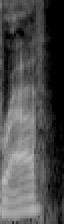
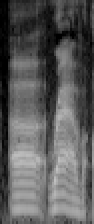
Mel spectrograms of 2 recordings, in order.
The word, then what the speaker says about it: Rav: Rav, R-A-V. That's my new real name. – Like the car, like the Rav4.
